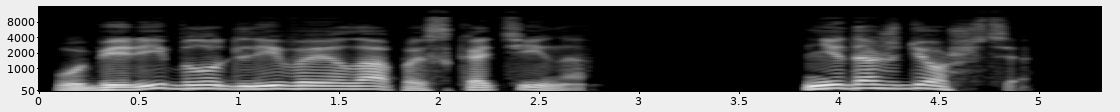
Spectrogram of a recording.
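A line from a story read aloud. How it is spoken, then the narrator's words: Calm, haughty. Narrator (Russian): Яна вдруг произнесла спокойно, даже надменно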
